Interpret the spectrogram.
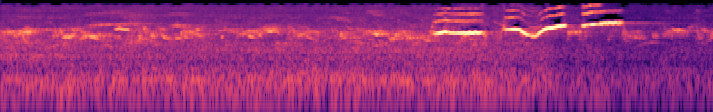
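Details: Caged, hand-raised ten-month-old Oriental magpie-robin in competition singing: a short burst of loud, clear whistled notes, some sliding up and one dipping, over steady high chatter from many other birds.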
